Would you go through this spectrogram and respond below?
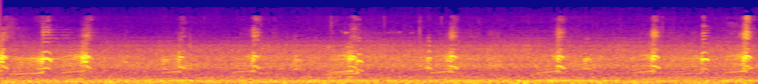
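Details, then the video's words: Canada geese in Maryland, honking as they fly over a house, giving a steady series of about two nasal, two-part honks each second, rising then dropping, over a low background rumble. "Goose Sounds"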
